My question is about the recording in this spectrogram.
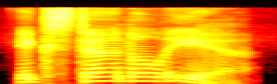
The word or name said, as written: external ear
